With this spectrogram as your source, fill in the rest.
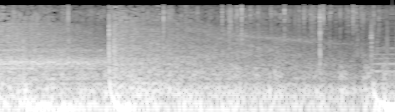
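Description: A fiery explosion booms with a deep rumble.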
